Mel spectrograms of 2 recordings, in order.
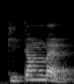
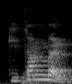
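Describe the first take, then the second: The two takes are said the same way.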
